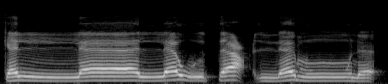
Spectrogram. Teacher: لاو نہیں ہوگا، یہ حروف لین میں سے ہے. لام واو زبر لو، تو یہاں ہم اسے نرمی سے ادا کریں گے. لو لو لو نہیں کریں گے.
